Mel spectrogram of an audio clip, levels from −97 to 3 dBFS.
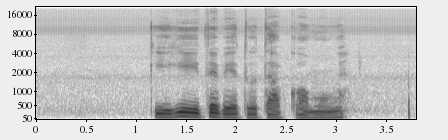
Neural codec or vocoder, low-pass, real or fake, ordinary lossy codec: none; none; real; none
